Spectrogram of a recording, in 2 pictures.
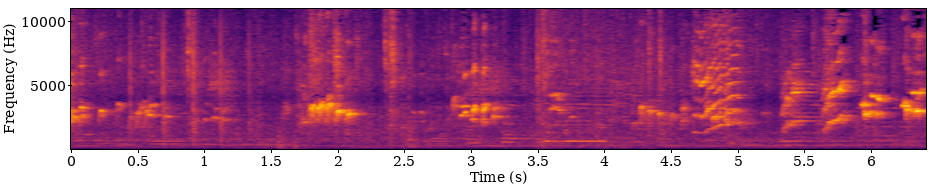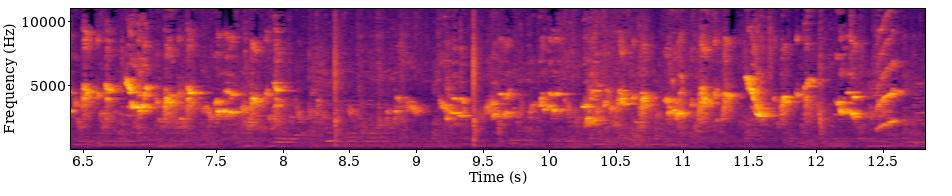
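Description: Domestic canary singing: quick chirps and trills, scattered at first, then running in a dense, nearly unbroken song from about five seconds in. Steady low held tones sound underneath.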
